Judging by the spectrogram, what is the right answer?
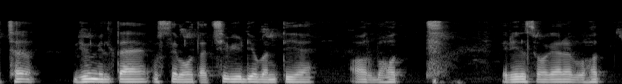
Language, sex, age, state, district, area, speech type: Urdu, male, 18-30, Bihar, Khagaria, rural, spontaneous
